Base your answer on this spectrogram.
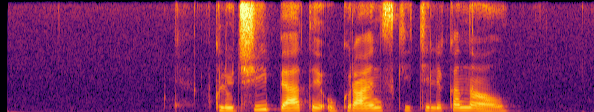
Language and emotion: Russian, neutral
